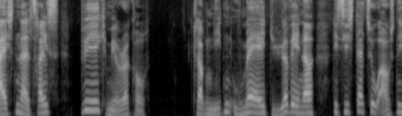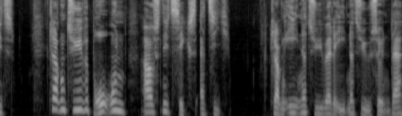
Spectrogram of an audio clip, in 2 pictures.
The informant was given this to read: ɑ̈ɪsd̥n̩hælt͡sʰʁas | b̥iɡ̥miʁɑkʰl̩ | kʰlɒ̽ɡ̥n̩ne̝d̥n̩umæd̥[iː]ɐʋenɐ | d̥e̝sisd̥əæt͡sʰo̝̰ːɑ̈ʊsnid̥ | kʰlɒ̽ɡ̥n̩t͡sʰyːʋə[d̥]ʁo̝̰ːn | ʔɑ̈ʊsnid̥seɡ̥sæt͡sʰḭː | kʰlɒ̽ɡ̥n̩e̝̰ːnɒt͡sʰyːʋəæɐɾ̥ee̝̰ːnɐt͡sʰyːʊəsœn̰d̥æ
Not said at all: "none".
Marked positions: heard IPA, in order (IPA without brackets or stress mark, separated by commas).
yː, b̥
